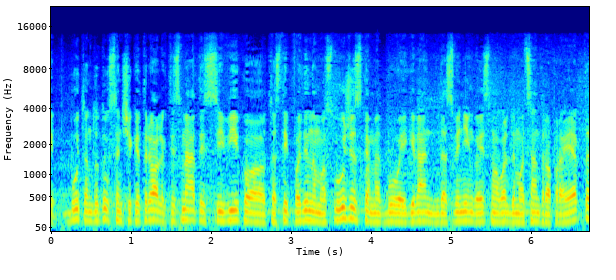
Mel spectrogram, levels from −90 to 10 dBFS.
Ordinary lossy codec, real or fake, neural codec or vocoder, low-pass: AAC, 48 kbps; real; none; 14.4 kHz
